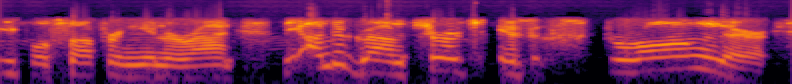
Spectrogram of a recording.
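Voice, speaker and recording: At a moderate pace, a man with an American accent swings his pitch very widely while his loudness stays very even. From Ohio, Toledo. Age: 70s. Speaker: caller. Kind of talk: phone call-in. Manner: halting.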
